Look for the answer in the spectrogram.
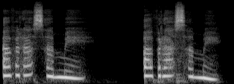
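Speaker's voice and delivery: put-on eerie high-pitched baby plea, long drawn out; high ghostly child calling slowly; faint baby voice. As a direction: put on a thin, creepy infant voice. Ghostly little girl begs a hug.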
